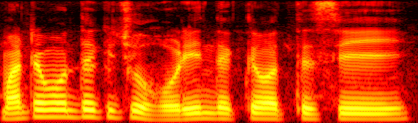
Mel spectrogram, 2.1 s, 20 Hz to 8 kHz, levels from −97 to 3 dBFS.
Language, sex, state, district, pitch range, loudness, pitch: Bengali, male, West Bengal, Alipurduar, 125-165 Hz, -19 LUFS, 130 Hz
